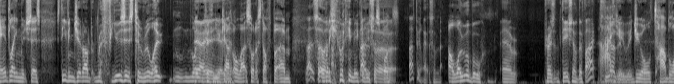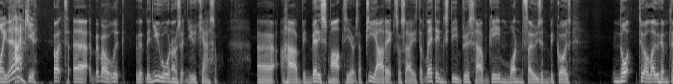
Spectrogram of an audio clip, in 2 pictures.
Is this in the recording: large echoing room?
no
